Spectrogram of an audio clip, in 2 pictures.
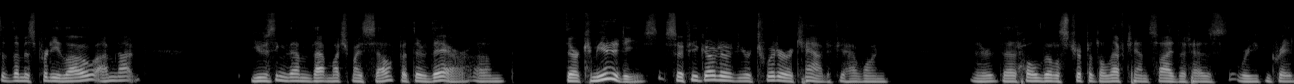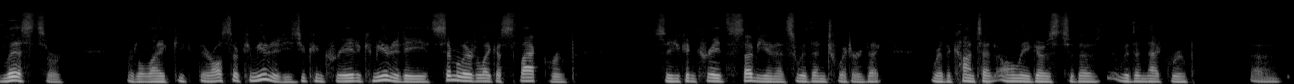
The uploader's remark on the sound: This is the audio of a webinar I just held for Columbia Climate School colleagues.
